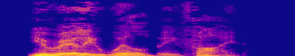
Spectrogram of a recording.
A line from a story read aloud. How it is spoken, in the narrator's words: he said in a reassuring tone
